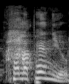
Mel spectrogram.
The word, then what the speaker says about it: jalapeño: Jalapeño. – Jalapeño, exakt. Men många säger jalapeño. Jalapeño. Uh-huh. Och det är fel. För det uttalas, det där j-et hörs ju inte.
